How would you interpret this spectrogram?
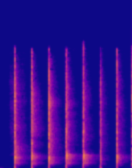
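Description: Hands clap eight times in a quick, steady rhythm, each clap sharp and close with a short ringing tail; a single person clapping, no voices.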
